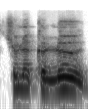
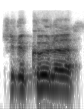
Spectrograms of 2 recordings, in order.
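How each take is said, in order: First: The name is said the original native way. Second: The name is said the anglicized European way. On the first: The speaker calls it right. "that is the correct pronunciation" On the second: The speaker calls it wrong. "Judikula is a European uh, version of the pronunciation"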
